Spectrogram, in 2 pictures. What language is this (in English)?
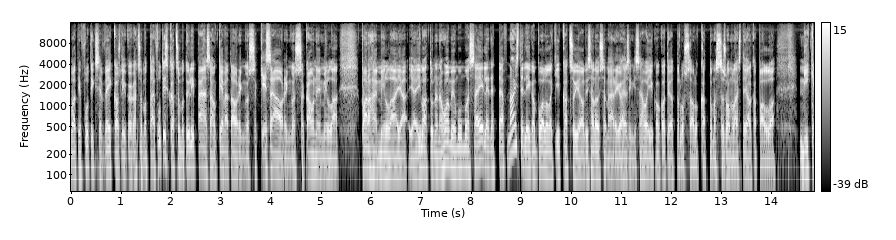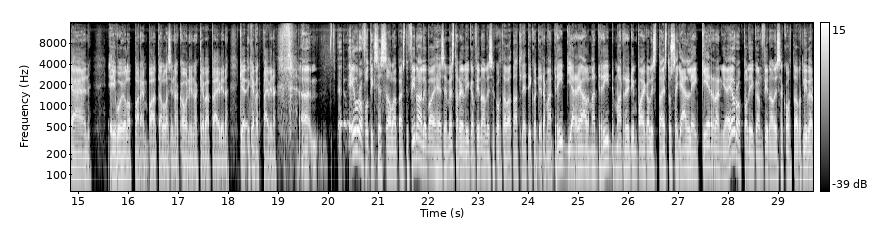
Finnish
